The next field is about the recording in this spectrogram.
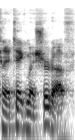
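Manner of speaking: usual speaking voice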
